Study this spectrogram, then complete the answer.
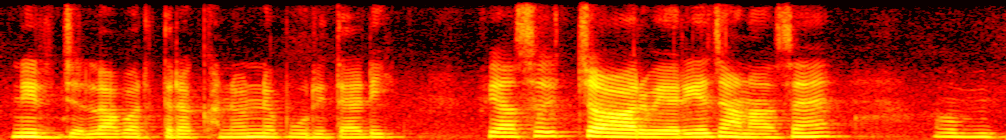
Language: Dogri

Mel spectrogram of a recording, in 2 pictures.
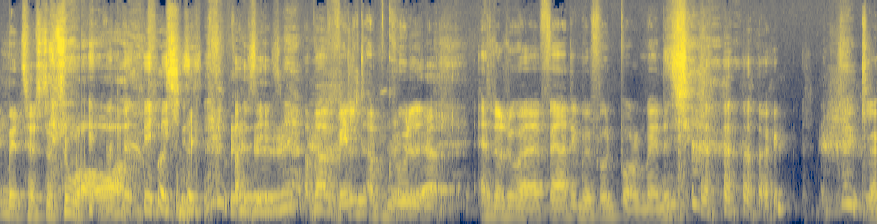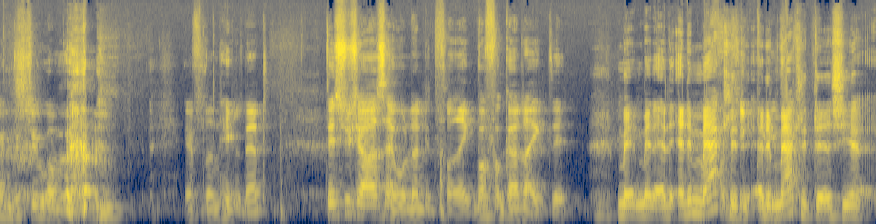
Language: Danish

